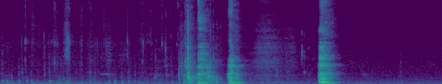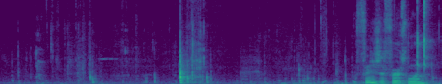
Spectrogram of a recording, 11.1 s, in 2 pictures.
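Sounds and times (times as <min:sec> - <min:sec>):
man chewing: 0:05.8 - 0:07.5.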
